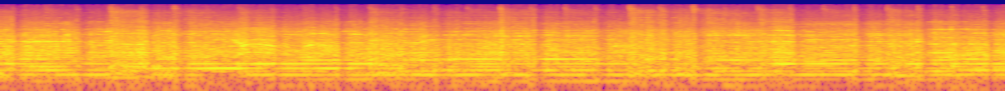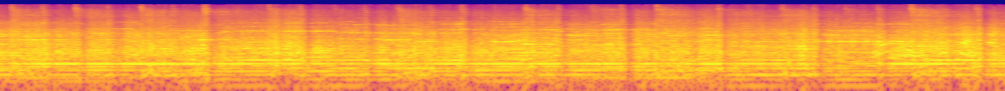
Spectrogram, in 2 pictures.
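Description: A live band playing, led by electric guitar, with sustained notes held over a steady accompaniment.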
